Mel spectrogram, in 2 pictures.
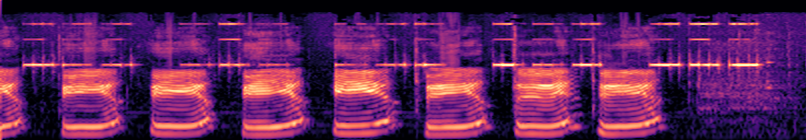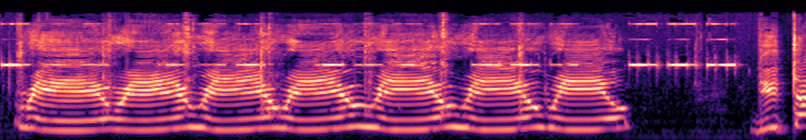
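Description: Handheld electronic diamond testers giving a thin, high-pitched beep broken into short pulses, under a man chanting "real" over and over. His chant runs together into one wavering sung line from about halfway through.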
